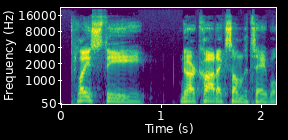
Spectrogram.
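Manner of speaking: robotic, computerized machine voice. Voicing a speaker that gives an order from the dark: computerized voice. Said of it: "It sounds like a computerized voice".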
